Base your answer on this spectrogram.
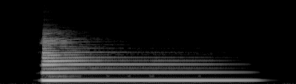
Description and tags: Part of the Good-sounds dataset of monophonic instrumental sounds.
instrument::clarinet
note::Fsharp
octave::3
midi note::42
good-sounds-id::3325
Intentionally played as an example of bad-attack-too-strong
